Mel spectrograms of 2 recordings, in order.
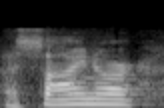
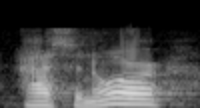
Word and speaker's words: assignor: Now, P, painter, assigns that right to C, so P, painter, is the assignor, or some people pronounce it assigner. I was taught to pronounce it assignor. I pronounce it both ways.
